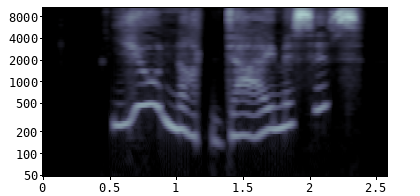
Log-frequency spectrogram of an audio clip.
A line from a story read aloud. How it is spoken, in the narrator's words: Amari said in her most soothing voice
